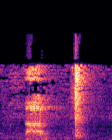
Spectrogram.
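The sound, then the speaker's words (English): A door creaks open with a drawn-out, tonal groan, then about a second later bangs shut with a single sharp, loud thud. “If somebody can please get up and ask them not to open the doors.”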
